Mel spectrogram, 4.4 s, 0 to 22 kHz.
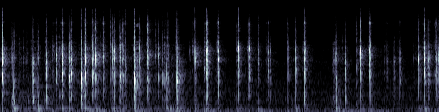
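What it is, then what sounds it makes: Mechanical keyboard being typed on. A small 60% mechanical keyboard with an aluminum case, brass plate and plastic keycaps is typed on rapidly with the fingertips of both hands. About thirty sharp, bright clacks with little low end follow one another in quick, uneven bursts. There is a short lull near the three-second mark before the typing picks up again.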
